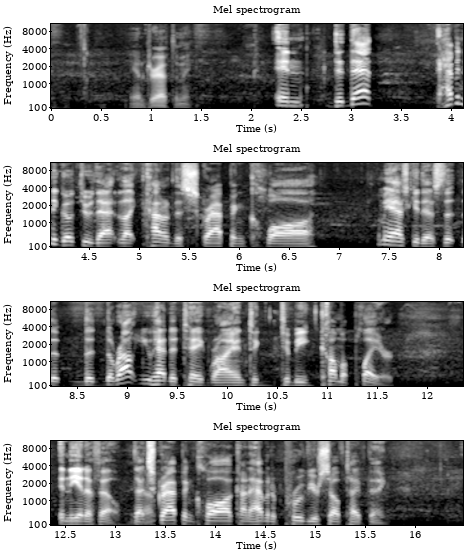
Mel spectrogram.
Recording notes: joins the guys live at the Combine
